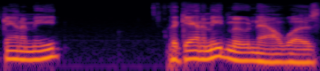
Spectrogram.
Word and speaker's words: Ganymede: So some of these are tricky, but that made Jupiter's Ganymede, I believe is how it's pronounced, Ganymede.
